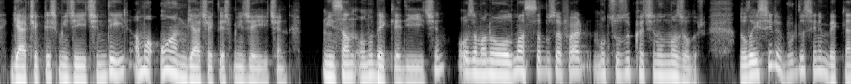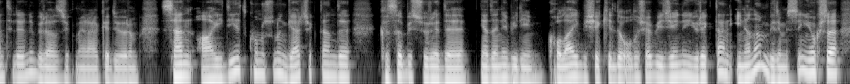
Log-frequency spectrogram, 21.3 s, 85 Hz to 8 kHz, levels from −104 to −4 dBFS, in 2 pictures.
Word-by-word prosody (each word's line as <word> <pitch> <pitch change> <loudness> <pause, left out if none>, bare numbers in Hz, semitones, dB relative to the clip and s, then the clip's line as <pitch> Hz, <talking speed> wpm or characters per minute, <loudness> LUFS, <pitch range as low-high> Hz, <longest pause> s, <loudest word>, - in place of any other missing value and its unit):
gerçekleşmeyeceği 115 0 +2
için 125 +5 -1
değil 160 0 +3
ama 160 +2 +4
o 160 +3 +2
an 140 -7 +5
gerçekleşmeyeceği 105 -2 0
için, 95 0 -6 0.5
insan 130 +1 +4
onu 130 +2 +1
beklediği 100 -3 0
için, 175 - -5
o 160 - 0
zaman 150 -1 +4
o 150 - +7
olmazsa 150 +3 +4
bu 160 - -7
sefer 155 +1 -1
mutsuzluk 150 +1 -4
kaçınılmaz 140 -4 +1
olur. 95 -1 -8 0.4
Dolayısıyla 150 - +2
burada 155 +6 -5
senin 165 -3 -3
beklentilerini 125 +5 -3
birazcık 105 -2 -4
merak 95 -1 -5
ediyorum. 100 -1 -3 0.3
Sen 130 0 +3
aidiyet 110 +11 0
konusunun 150 -3 -2
gerçekten 130 +2 -3
de 125 -1 0 0.4
kısa 125 +3 -1
bir 130 - -3
sürede 105 -3 0 0.2
ya 110 -1 0
da 110 - +2
ne 115 +1 0
bileyim 105 0 -3
kolay 115 +3 +1
bir 115 - -5
şekilde 115 0 -2
oluşabileceğine 120 +2 -1
yürekten 125 +5 0
inanan 155 - +1
biri 105 -3 0
misin 105 - -2
yoksa, 155 -1 +3
125 Hz, 140 wpm, -20 LUFS, 110-150 Hz, 0.5 s, o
